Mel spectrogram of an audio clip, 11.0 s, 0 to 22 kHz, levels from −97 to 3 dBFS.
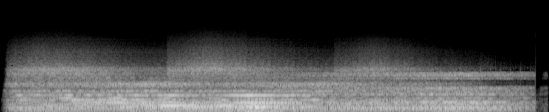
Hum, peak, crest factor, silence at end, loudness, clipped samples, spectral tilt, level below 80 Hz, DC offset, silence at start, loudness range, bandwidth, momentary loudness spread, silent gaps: none; -4 dBFS; 18 dB; 0.3 s; -23 LUFS; under 0.1%; -11 dB/octave; -34 dBFS; under 0.1%; 0.1 s; 7 LU; 4.8 kHz; 10 LU; none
